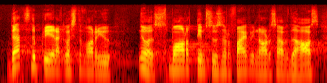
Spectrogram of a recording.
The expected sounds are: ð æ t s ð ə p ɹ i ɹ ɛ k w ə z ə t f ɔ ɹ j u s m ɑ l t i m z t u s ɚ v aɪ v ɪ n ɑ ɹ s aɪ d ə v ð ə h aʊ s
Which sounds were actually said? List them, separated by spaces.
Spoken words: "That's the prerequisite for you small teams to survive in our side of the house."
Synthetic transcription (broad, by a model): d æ t s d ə p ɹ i ɹ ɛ k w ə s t f ɔ ɹ j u s m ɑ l t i m s t u s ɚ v aɪ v ɪ n ɑ ɹ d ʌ ə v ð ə h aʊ s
